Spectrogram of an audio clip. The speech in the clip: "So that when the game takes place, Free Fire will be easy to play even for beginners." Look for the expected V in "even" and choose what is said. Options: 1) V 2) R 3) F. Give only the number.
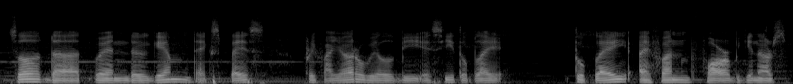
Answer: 3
